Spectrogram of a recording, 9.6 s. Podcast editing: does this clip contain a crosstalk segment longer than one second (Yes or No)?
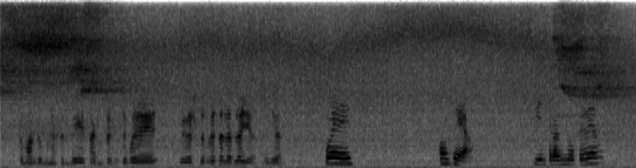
No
